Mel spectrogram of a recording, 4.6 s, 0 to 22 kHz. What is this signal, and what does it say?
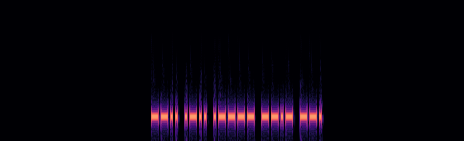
Morse code, heard as a keyed tone, about 50 wpm, 700 Hz. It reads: ZL1QG
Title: DXCC-100 Call Signs - 5 Characters - Repeated 2x - 50wpm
